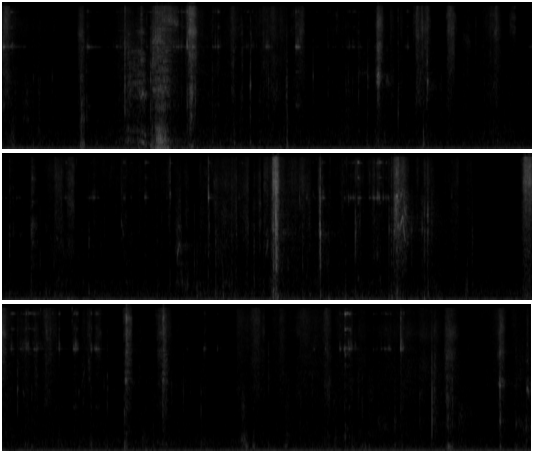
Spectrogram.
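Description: A small dog shifts about in a soft bed.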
